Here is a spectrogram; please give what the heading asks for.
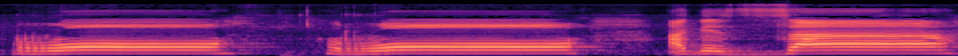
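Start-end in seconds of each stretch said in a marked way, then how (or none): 0.1-2.9 رو said thick and full, lips rounded; heavy rounded رو. Shown as a demonstration. Teacher showing the heavy letter رو to children. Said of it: "موٹا کر کے پڑھنا ہے".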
